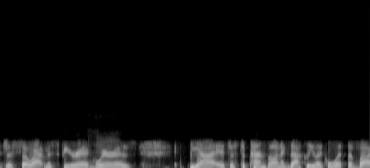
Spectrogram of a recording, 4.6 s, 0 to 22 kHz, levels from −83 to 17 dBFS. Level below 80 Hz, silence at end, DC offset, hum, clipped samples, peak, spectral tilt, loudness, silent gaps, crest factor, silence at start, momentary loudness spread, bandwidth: -52 dBFS; 0 s; under 0.1%; none; under 0.1%; -4 dBFS; -9.5 dB/octave; -21 LUFS; none; 16 dB; 0 s; 13 LU; 4.1 kHz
